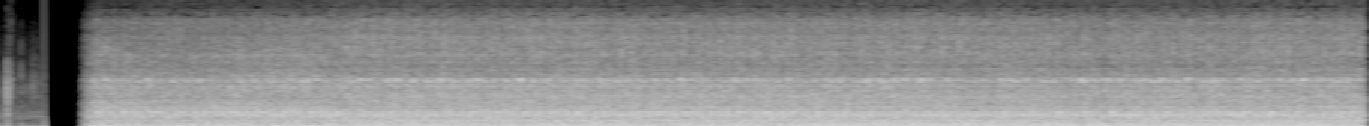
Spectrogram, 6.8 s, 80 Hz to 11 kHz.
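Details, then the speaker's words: John Deere 8345R tractor diesel idling after fan clutch repair, parts being reassembled; steady, even deep rumble with no knocks or misses. A failing fan was suspected of making a rod-knock-like sound at idle. Normal idle. "all right now I might go go ahead and fire it up and let it run for a while make sure everything's going to be okay while I put all this [ __ ] back on"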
